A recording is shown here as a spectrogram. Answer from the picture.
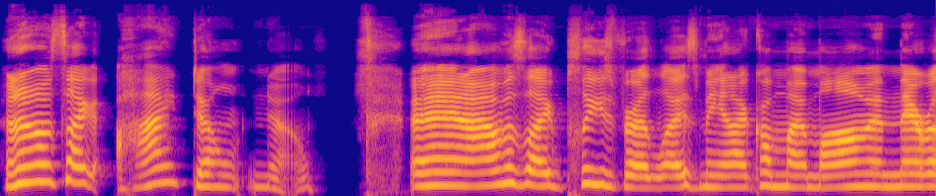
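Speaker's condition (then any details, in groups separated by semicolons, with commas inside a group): Friedreich's ataxia; slurred speech, sounds drunk, still understood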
